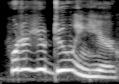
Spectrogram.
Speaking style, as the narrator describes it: cried the bear

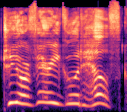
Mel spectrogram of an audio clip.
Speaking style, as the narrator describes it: cried the shepherd

